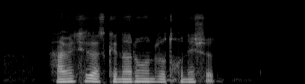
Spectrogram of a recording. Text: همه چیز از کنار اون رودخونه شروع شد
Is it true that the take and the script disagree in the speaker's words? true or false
true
